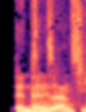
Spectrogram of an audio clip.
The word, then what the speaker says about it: Penzance: Am I saying that right? – Penzance? Yep. It's the far southwesterly tip, Land's End.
